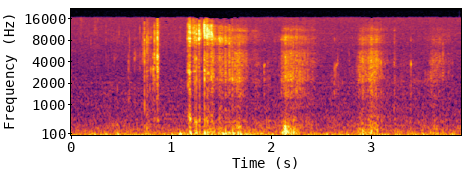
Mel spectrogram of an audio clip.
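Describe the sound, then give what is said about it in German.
Crisp crunching as salad croutons are bitten into by hand, a few sharp cracking bites standing out over a steady crackly chewing texture, with no voices during the bites. “Ich beiße es alles mal für euch rein und ihr könnt erraten, was es ist.”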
